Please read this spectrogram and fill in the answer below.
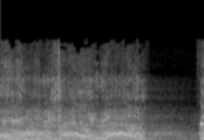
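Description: Death metal song playing, with heavy distorted guitars, bass and drums. The band cuts out abruptly about one and a half seconds in, leaving a brief gap before it crashes back in.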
